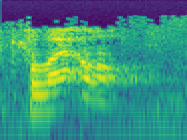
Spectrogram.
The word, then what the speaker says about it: phileo: That's spelled P-H-I-L-E, long O, phileo.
